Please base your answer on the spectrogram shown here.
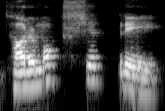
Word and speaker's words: ধর্মক্ষেত্রে: হ্যাঁ, ওর উচ্চারণটা এবার আপনি নিজে নিজে দেখুন, উচ্চারণটা হবে ধর্মক্ষেত্রে।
